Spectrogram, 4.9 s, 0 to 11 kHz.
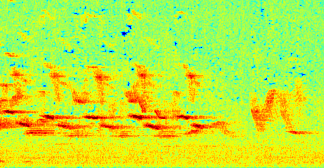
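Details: Adult red-whiskered bulbul recorded at Ubon Ratchathani, Thailand, on 16 December 2020, giving bright warbled phrases, each about half a second long, that slur up and down. A rising-falling whistled figure follows near the end.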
